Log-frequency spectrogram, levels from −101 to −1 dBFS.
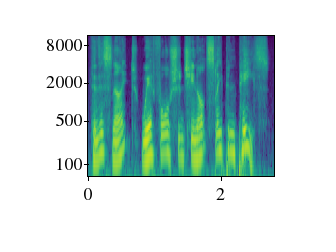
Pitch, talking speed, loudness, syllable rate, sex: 145 Hz, 215 wpm, -20 LUFS, 5.5 syllables/s, male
